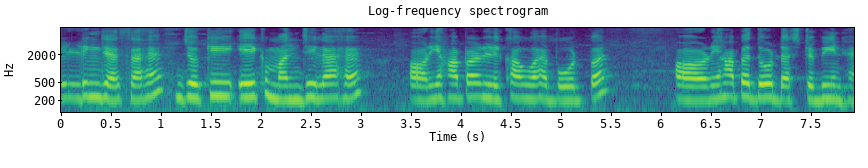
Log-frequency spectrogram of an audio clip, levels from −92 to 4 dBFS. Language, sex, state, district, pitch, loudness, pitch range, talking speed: Hindi, female, Uttar Pradesh, Budaun, 225 Hz, -15 LUFS, 210-235 Hz, 160 wpm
